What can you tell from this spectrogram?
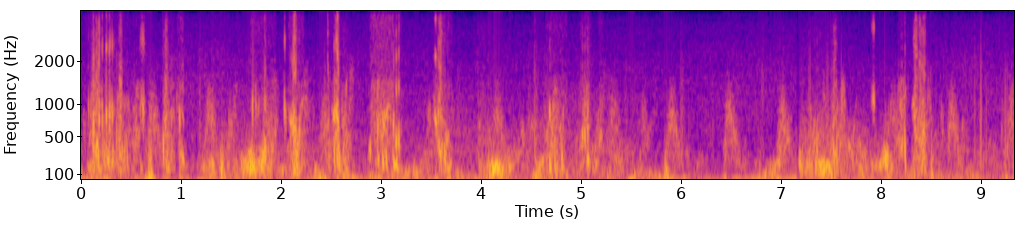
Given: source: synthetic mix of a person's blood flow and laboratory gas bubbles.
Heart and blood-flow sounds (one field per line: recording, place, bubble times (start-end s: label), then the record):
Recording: Doppler ultrasound of blood flow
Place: subclavian vein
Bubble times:
0.01-0.65 s: bubbles
0.81-1.14 s: bubbles
1.69-1.96 s: bubbles
2.01-2.23 s: bubbles
2.46-2.70 s: bubbles
2.84-3.21 s: bubbles
3.51-3.71 s: bubbles
3.96-4.13 s: bubbles
4.51-4.56 s: bubbles
4.65-4.86 s: bubbles
4.98-5.11 s: bubbles
5.17-5.22 s: bubbles
7.30-7.40 s: bubbles
7.47-7.58 s: bubbles
7.89-7.95 s: bubbles
8.16-8.28 s: bubbles
8.30-8.46 s: bubbles
From the record:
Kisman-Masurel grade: 232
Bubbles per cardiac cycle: several, 3 to 8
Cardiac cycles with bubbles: 50 to 99%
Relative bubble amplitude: moderate (0.250 to 0.450)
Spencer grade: 3 (all of the cardiac periods contain showers or single bubble signals, but not dominating or overriding the cardiac motion signals)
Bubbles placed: anywhere in the cardiac cycle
